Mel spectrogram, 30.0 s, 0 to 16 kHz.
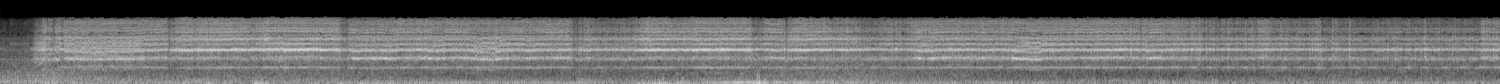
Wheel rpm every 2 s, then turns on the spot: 90, 160, 160, 160, 160, 160, 160, 160, 160, 160, 160, 160, 160, 160, 160.
none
